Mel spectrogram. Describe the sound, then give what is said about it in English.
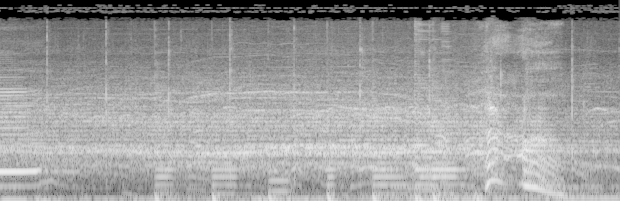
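A loud crowd at a live country concert in a theater cheers and roars steadily for several seconds after a song ends, with scattered high whoops and shouts rising above the dense wall of voices and a swell of yelling near the end. “Crowd goes crazy.”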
